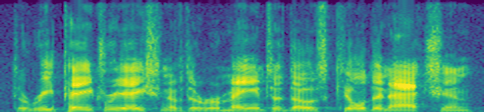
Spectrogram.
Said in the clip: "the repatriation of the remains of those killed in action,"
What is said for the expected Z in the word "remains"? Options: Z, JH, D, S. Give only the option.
Z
